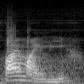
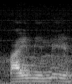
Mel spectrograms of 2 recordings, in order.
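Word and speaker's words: Thymeleaf: And since we use ty leaf, ty leaf or ti I ty leaf. Yes, let's just say it's ty leaf.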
